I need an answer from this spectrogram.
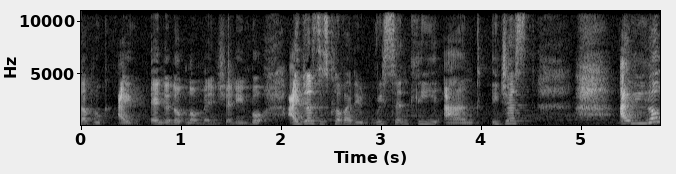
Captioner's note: sigh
